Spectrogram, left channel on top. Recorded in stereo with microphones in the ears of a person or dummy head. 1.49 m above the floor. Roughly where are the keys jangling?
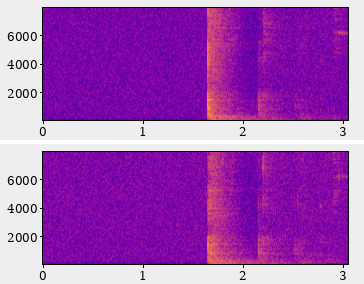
Left.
